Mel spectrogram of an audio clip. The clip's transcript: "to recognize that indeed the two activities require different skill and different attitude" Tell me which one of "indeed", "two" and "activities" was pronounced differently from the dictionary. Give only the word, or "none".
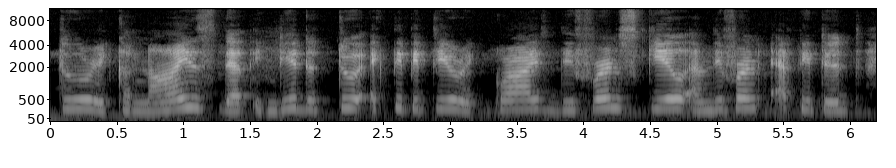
activities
